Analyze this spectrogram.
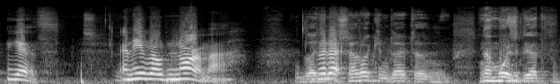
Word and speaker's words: Владимир Сорокин: I came across, I don't know how to pronounce his name, Vladimir Sokorin. Владимир Сокорин? Yeah. Или Сорокин? And he wrote. Writer? Yes. And he wrote Norma. Владимир Сорокин, да, это, на мой взгляд, просто один из самых лучших современных писателей.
